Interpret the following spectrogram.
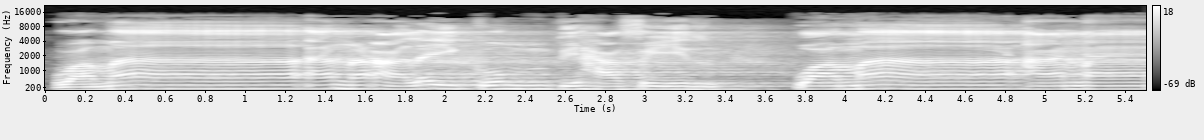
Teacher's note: Kalau Anda wakaf di situ panjang ananya.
